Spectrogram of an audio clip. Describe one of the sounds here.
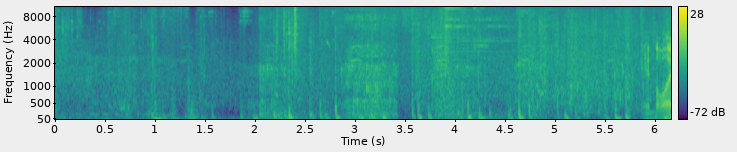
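A horse's hooves thud at a gallop on soft ground.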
